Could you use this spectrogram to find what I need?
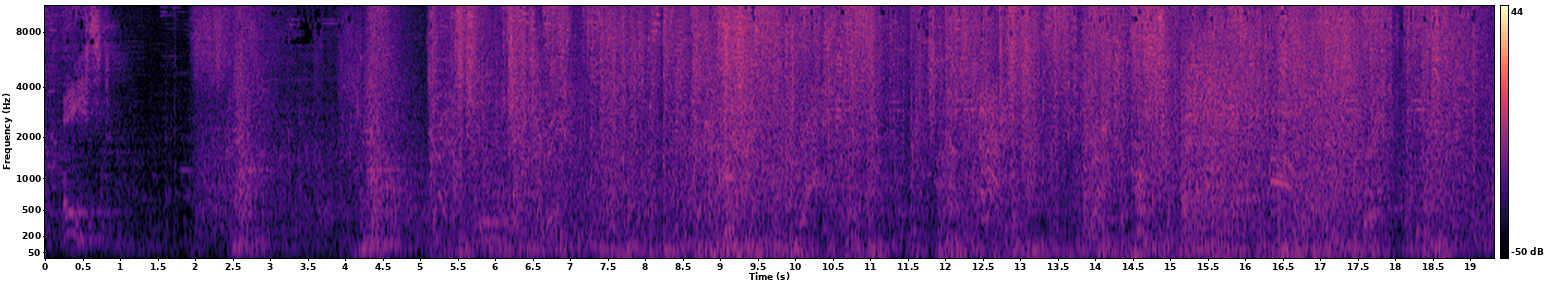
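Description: Fantasy game battle effects crackle, whoosh and clash in quick bursts.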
